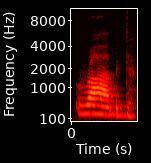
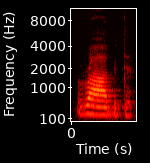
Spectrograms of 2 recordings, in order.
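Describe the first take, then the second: First: The ending is a short d sound. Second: The ending is a short d sound.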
